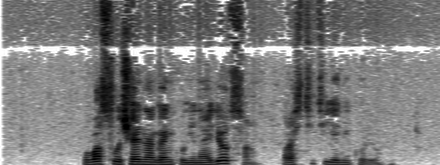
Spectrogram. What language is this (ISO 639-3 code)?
rus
